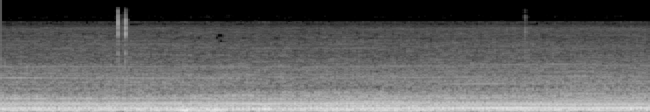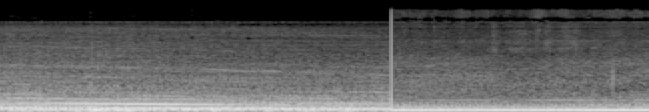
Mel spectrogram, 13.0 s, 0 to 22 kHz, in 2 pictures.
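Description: Bugatti's quad-turbocharged W16 engine heard from inside the cabin while driving in traffic, a steady low rumble. About ten seconds in it cuts suddenly to a lower, even engine hum.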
